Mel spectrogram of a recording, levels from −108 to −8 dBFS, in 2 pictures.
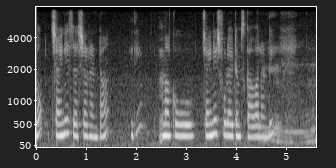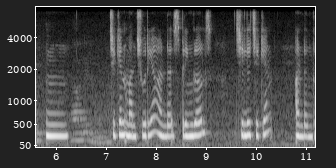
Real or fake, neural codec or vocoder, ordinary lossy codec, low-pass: real; none; none; 7.2 kHz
